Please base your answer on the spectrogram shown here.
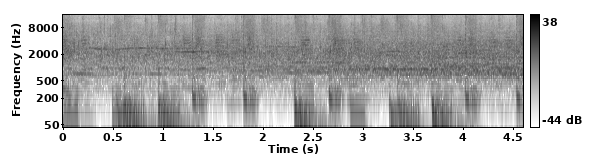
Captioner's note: cheering louder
